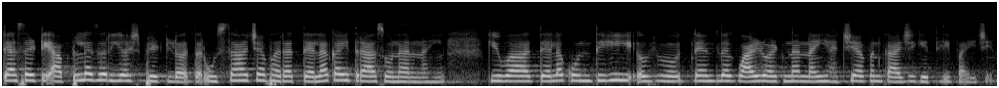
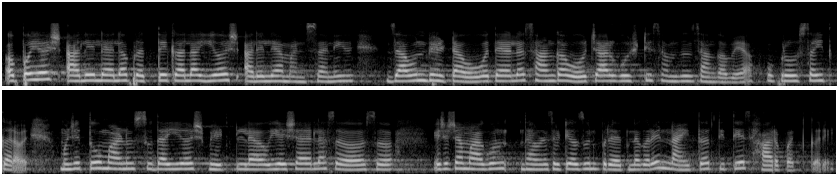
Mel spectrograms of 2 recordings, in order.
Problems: none marked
